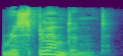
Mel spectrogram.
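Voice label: "resplendent", British English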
